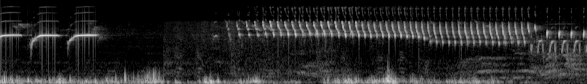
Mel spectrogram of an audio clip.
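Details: Male canary in courtship with a female: three rising whistled notes, then a long, dense rolling trill and a brief pulsed phrase, with low background noise.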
